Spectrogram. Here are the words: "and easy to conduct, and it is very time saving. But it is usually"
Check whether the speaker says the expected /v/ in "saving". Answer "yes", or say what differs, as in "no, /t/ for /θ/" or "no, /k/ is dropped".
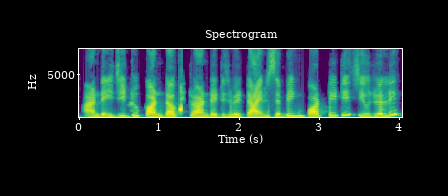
no, /b/ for /v/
